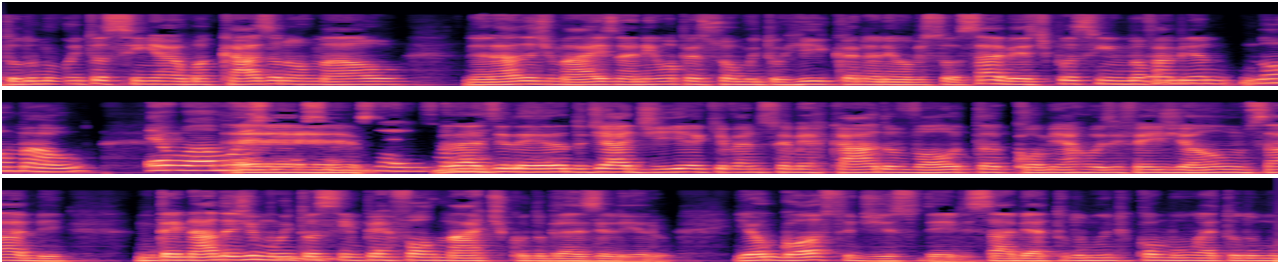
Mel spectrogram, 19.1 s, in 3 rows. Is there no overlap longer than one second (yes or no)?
no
